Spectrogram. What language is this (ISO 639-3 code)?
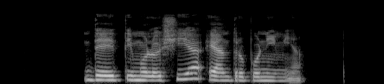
glg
